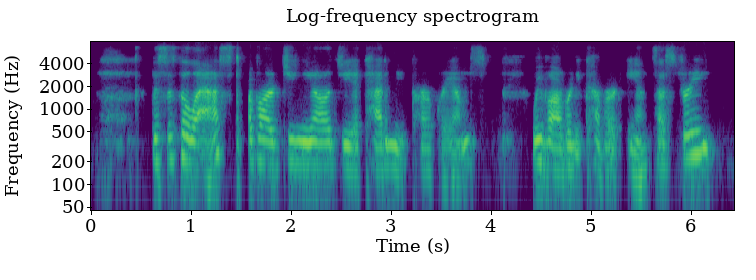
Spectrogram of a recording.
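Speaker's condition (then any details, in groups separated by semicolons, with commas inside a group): No condition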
